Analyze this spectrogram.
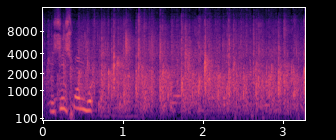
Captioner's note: applause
